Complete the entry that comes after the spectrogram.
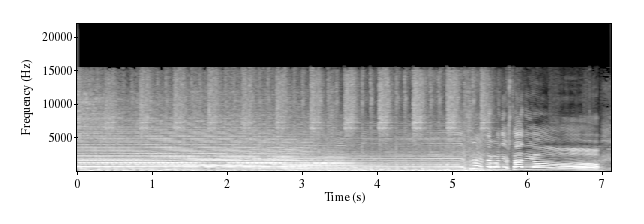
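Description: A train sound effect for the Onda Cero radio segment 'El tren de Onda Cero', with a loud, sustained horn blaring over rhythmic rolling clatter; near the end the horn bends downward in pitch as it passes, then rises again briefly.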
